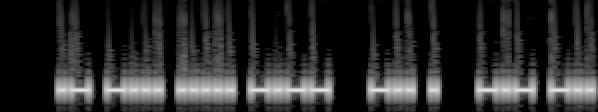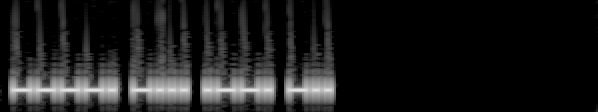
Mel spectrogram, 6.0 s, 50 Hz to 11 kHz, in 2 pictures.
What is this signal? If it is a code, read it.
Morse code, heard as a keyed tone, about 40 wpm, 700 Hz. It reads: AB5Y DE KD9BPD
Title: USA Callsign DE Callsign 40wpm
